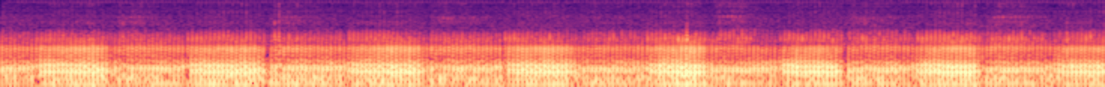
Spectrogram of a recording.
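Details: House cat settling for a morning nap, kneading and chewing a blanket while purring; deep buzzing purr pulsing in regular breath cycles of about a second, with small soft knocks from movement.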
